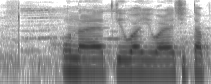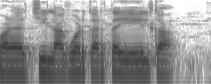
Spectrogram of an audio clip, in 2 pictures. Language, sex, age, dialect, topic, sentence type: Marathi, male, 18-24, Northern Konkan, agriculture, question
